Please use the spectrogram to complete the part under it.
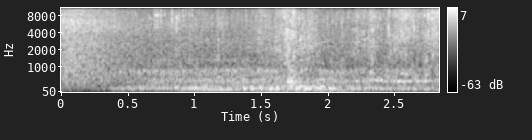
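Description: Ferry crossing water to the western shore, a steady low engine drone mixed with rushing water and wind buffeting, continuous and fairly loud, swelling slightly in the middle.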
